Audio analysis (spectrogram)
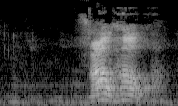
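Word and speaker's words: Walhalla: So this was pronounced Valhalla by the Germans and it was spelled with a W.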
